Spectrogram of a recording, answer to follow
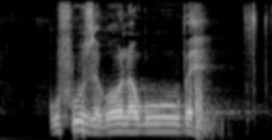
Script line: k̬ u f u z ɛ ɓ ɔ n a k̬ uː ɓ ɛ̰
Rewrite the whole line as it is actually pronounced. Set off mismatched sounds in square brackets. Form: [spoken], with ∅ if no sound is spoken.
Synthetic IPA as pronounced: k̬ u f u z ɛ ɓ ɔ n a k̬ uː ɓ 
